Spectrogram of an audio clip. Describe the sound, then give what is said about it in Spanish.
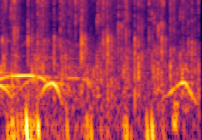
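An audience claps steadily for about two seconds as a woman is invited up to share the message, a dense, fairly soft patter of hands, with a few rising-and-falling whistle-like tones and some voices mixed in. “y por favor dele un fuerte aplauso.”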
